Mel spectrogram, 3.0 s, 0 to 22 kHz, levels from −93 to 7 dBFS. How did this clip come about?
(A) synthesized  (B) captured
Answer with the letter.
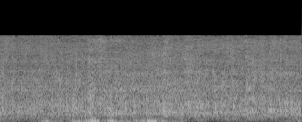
A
